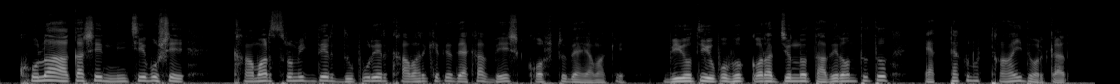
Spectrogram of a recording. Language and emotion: Bengali, sad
